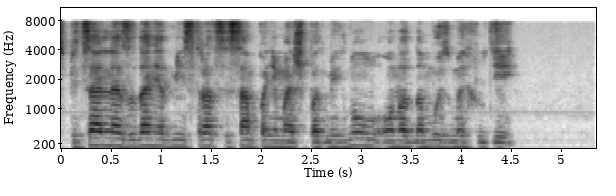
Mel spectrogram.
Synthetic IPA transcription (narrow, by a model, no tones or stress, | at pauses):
spʲɪt̪sɨalʲnəjəzɐd̪anʲɪjəɐd̪mʲɪnʲɪst̪ɾat̪sɨɪsampənʲɪmajɪʂpəd̪mʲɪɡnulˠonɐd̪̚nɐmuizmɐixlʲʉdʲej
